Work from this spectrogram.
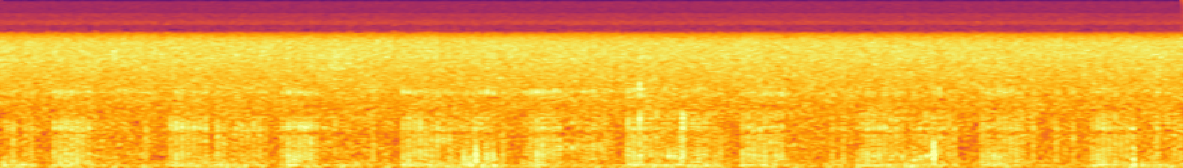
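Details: Loud, mellow purring from Pandy, a female house cat being massaged on a satin pillow for ASMR, a deep pulsing rumble that swells and fades in regular cycles of about two-thirds of a second, with nothing else audible.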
